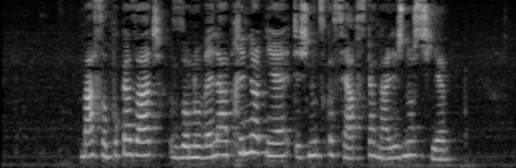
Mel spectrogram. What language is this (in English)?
Upper Sorbian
